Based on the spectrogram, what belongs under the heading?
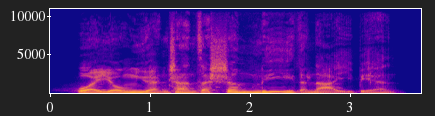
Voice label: pissed, zh

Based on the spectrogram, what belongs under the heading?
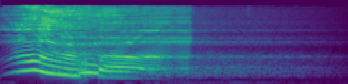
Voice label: death, zh

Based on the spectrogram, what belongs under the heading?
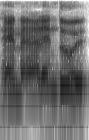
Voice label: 拉丁裔海滩中年男性, 回应警察; 罪恶都市

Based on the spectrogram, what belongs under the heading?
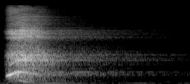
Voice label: death, zh

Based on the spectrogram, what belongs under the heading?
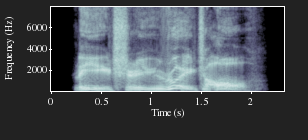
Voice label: Ogre beast master yes attack, zh

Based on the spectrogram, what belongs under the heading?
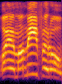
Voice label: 拉丁裔海滩中年男性; 罪恶都市; GTAVC

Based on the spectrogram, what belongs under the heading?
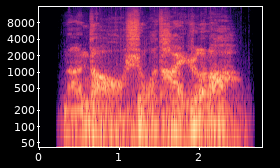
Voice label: pissed

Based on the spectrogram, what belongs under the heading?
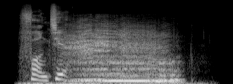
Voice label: Hippogryph with rider yes attack, zh

